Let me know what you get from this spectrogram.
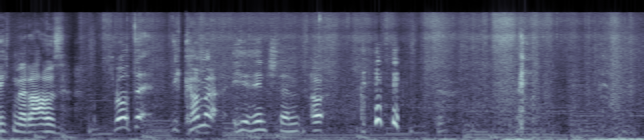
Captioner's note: laughter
